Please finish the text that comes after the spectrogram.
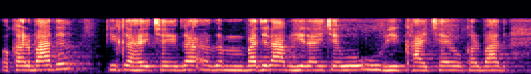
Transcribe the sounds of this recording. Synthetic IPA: okəɾbad̪ | kikəɦɛt͡ʃʰɛɡəbəd͡ʒɾabʱiɾəɦɛt͡ʃʰɛoubʱikʰajt͡ʃʰɛokəɾbad̪

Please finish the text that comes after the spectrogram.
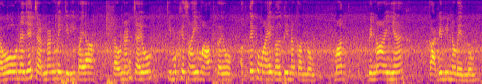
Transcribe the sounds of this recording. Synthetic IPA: t̪ɐɦoʊnə̆d͡ʑeːt͡ɕɐɾnənɪ̆mẽkɪɾipɐja | t̪ɐʊn̤ənɪ̆t͡ɕɐjo | kimũːkʰesãːĩmaːfkɐjo | ɐkt̪ekʰomãːɦeɣɐlt̪inɐkɐ̃nd̪ʊm̆ | mã | bɪnaiːə̃ | kaːɗebɪnɐʋẽːn̆d̪ʊmɪ̆

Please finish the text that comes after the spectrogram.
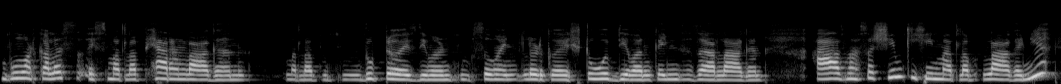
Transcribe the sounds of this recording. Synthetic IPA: bõːʈʰkɐlɐsəsmɐt̪lɐb̚pʰjaːɾɐnlaːɡɐn | mɐt̪lɐbɖupʈəːsd̪iʋɐnsɨnʲləɽkəːsʈuːp̚ʲd̪iʋɐnkɐmizɐzaːɾlaːɡɐn | aːznasɐʃimkihinʲmɐt̪lɐblaːɡɐni

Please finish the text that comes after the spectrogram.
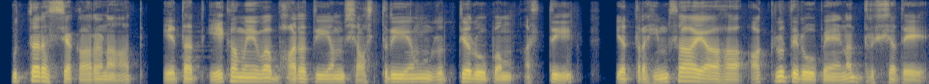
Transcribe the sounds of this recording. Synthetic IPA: ut̪ːɐɾɐsjɐkaːɾɐɳaːt̪ | eːt̪ɐt̪eːkɐmeːʋɐbʱaːɾɐt̪iːjɐmʃaːst̪ɾiːjɐmɾut̪jɐɾuːpɐmɐst̪i | jɐt̪ɾɐɦimsaːjaːɦɐʔa̰ːkɾut̪iɾuːpeːɳɐd̪ɾɪʃjɐt̪eː

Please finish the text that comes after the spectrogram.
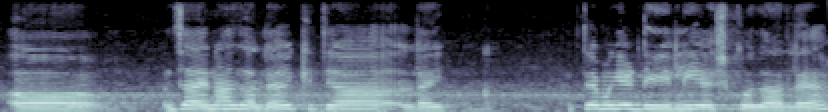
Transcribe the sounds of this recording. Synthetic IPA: ə | d͡zajnad͡zalɛkit̪jalaik | t̪eməɡeɖeliːəɕkod͡zalɛ̃

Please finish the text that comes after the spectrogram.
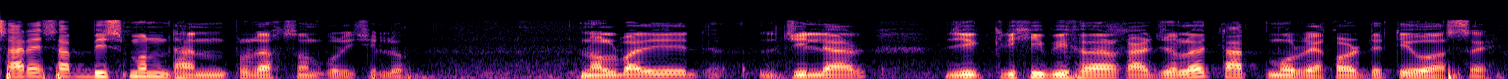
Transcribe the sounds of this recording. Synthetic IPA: saɹɛsabːismɔndʱanpɹɔdaxsɔnkoɹisilʊ̰̃ | nɔlbaɹizilaɹ | zikɹixibiɦɔjaɹkaɹzɔlɔjtatmoɹːɛkɔɹdeteoʊasɛ

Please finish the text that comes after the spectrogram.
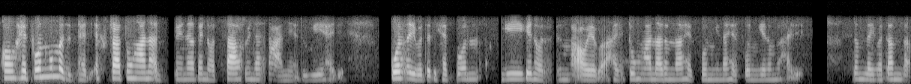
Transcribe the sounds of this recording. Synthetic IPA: koɦet̚pʰonɡumɐdudiɦajdiʔekstɾatɔŋanɐ̰ːduojnɐkɐjnot̚sasujnɐtaniɐ̰duɡiɦa̰jdḭ | pʰonlɐjbɐdɐdihet̚pʰonɡikɐjnotdumba̰ʔa̰wjebɐ̰hajditɔŋanɐːdumnɐɦet̚pʰonɡinaɦet̚pʰonɡiɐdumnɐɦa̰jdḭ | dumlɐjmɐtamdɐ̰

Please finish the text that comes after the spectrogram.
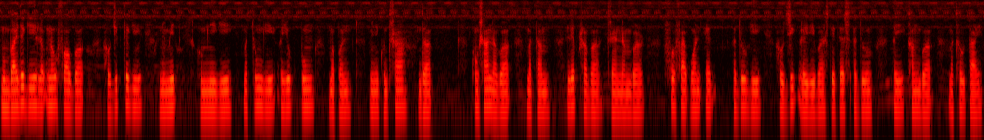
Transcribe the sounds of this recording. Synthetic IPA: mumbajdɐɡilɐk̚nɐwpʰawbɐ | hawd͡ʒik̚tɐɡi | numit̚ | humniɡi | mɐtuŋɡiɐjuk̚puŋ | mɐpɐn | minikuntʰɾa | dɐ | kʰoŋsanɐbɐmɐtɐmlep̚kʰɾɐbɐtɾenːɐmbɐɾ | pʰoɾpʰajb̚ʰwanet̚ | ɐduɡi | hawd͡ʒik̚lɐjɾibɐstetɐsɐdu | ɐjkʰaŋbɐ | mɐtʰɐwtaj

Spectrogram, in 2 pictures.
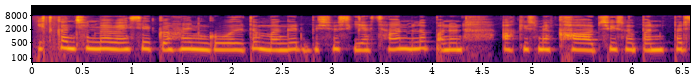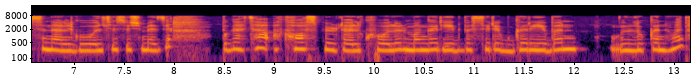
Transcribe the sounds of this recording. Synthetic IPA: it̪ʰkɐnt͡ʃʰunmẽʋɛsekɐɦɐnɡoːlt̪ɐmɐŋɡɐɾbiʃʋɐsjɐt͡ʃʰaːnmɐt̪lɐb̚pɐnunɐkʰismẽkʰaːbt͡ʃʰiʊsmẽpɐnpɐɾsənɐlɡoːlt͡ʃʰisut͡ʃʰmẽzibɐɡɐːt͡sʰaʔɐkʰhɔːspiʈɐlkʰoːloɾmɐŋɡɐɾjid̪̚bɐsiɾibɡɐɾiːbɐn | lukɐnɦun

